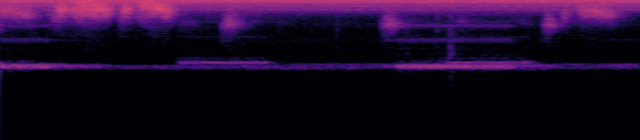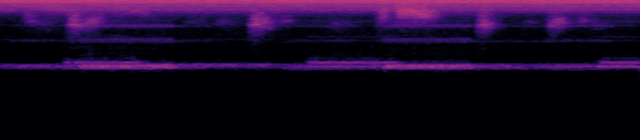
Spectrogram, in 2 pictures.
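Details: Crickets in grass at night during a warm Bulgarian summer: a sustained piercing trill alternating between two close pitches, with scattered higher bursts of insect chirps layered above.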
